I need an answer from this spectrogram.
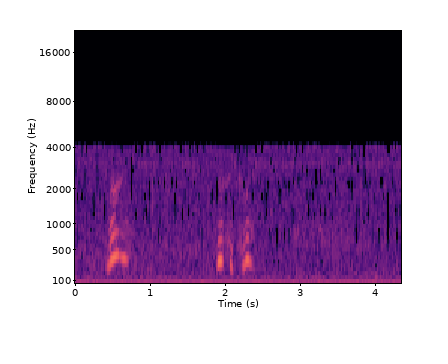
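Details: One of three dogs, Dixie, Lucy and Zoey, meeting snow for the first time gives three short yelping barks: one near the start, then a quick pair about a second and a half later, over steady low background rumble.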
